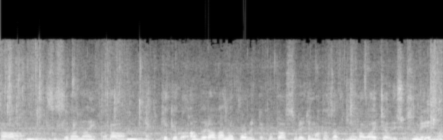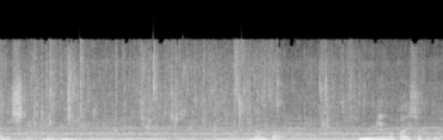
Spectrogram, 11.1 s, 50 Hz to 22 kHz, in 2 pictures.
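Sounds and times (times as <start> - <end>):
shower water spraying on dog: 0.0 - 11.0.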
